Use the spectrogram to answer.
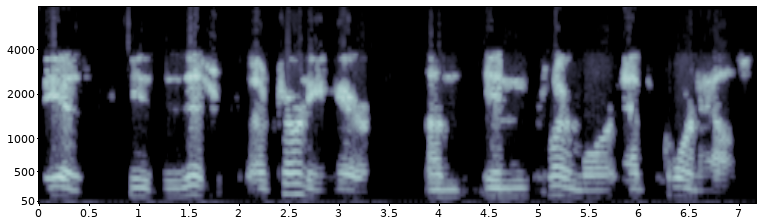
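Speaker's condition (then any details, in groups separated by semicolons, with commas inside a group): ALS; voice off but clear and understandable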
